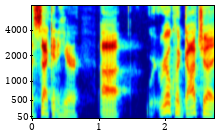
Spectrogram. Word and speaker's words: gacha: Uh, real quick, Gotcha. It's spelled G A C HA.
